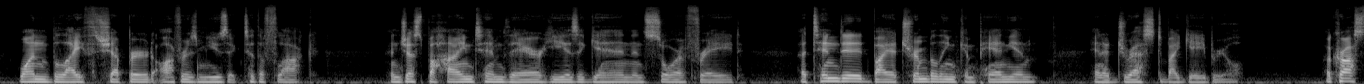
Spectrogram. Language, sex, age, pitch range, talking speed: English, male, 20-39, 105-120 Hz, 125 wpm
